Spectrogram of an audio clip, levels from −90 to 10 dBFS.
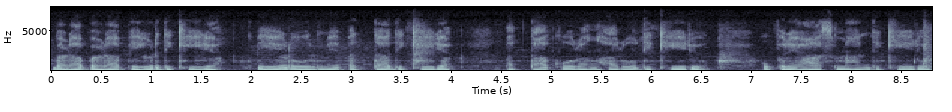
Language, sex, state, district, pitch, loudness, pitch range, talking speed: Rajasthani, female, Rajasthan, Nagaur, 165 Hz, -20 LUFS, 160-175 Hz, 145 wpm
